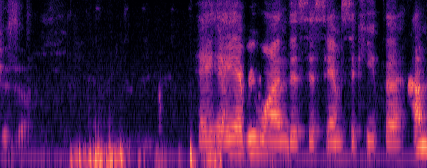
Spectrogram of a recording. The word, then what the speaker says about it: Samseketha: This is Samseketha. I'm saying my name for you because a lot of you don't know it because I go by Broker Sam or Sam. So it's Samseketha, but lovely to be heard by Sam.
